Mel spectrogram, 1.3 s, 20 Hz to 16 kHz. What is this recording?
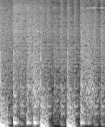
7x7tks&hesed2(45)
707, beat, bend, drum, loop, modified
